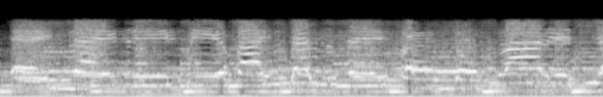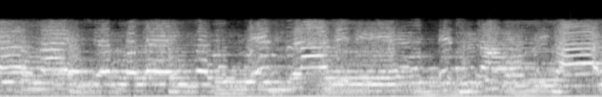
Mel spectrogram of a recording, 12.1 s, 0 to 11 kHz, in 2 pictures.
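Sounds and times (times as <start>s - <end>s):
children singing: 0.0s - 12.0s
instrumental accompaniment: 0.0s - 12.0s.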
